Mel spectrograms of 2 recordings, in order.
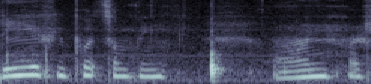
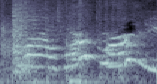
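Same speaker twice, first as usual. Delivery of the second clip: high mock greeting; 13 semitones higher, 10 dB louder, slower than usual.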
